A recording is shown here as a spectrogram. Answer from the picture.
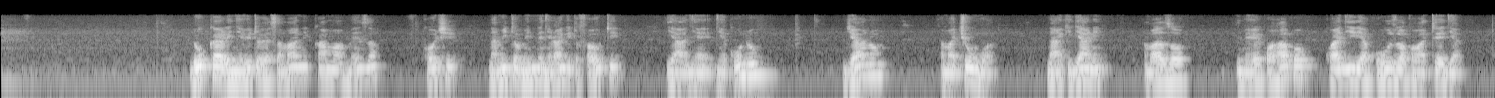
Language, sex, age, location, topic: Swahili, male, 18-24, Dar es Salaam, finance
